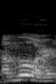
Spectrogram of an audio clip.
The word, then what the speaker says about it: Amour: I'm pretty sure you pronounce it Amour.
